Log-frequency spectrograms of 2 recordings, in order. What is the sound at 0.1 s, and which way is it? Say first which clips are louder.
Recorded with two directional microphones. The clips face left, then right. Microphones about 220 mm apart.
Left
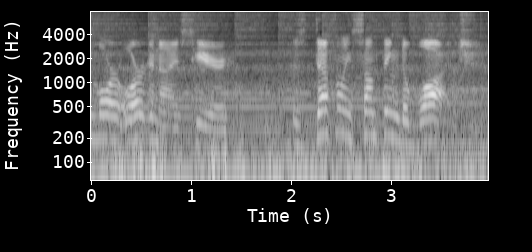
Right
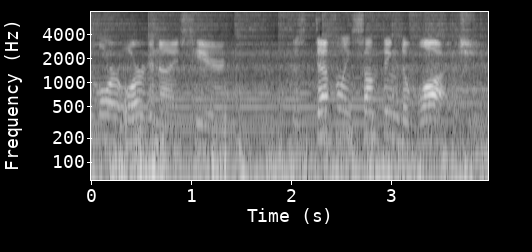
Speech: left 5 dB; 15° left (ahead or behind).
